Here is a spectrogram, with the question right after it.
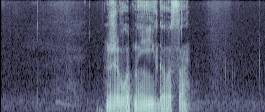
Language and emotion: Russian, neutral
